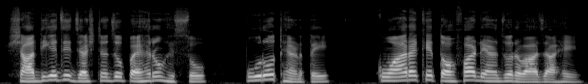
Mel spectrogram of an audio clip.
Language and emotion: Sindhi, neutral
